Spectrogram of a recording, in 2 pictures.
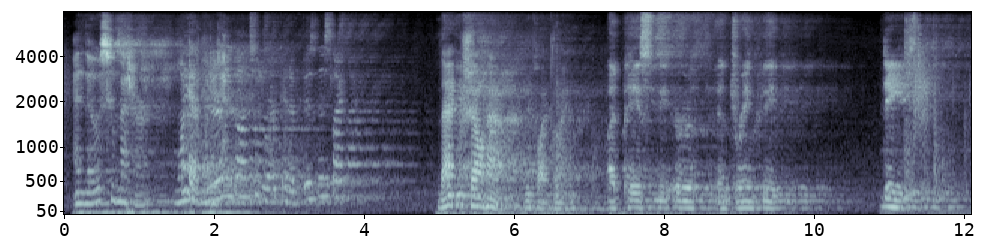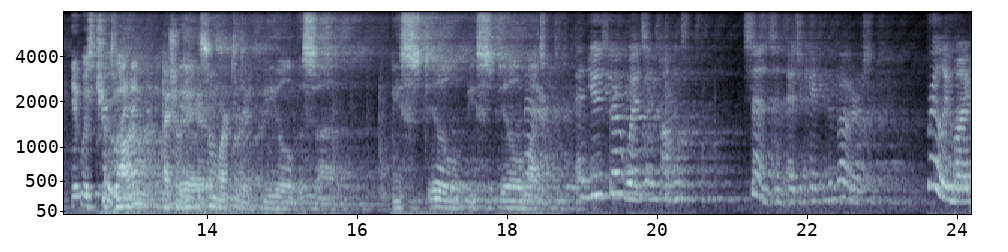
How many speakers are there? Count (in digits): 5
